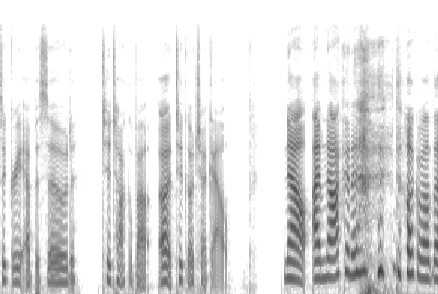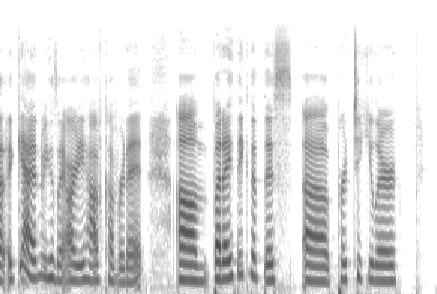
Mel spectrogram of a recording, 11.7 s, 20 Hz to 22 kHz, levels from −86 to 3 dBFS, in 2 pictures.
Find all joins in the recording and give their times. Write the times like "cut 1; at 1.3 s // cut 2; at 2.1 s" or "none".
none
